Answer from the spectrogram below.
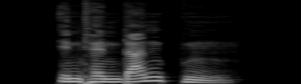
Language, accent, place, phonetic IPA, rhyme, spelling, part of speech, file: German, Germany, Berlin, [ɪntɛnˈdantn̩], -antn̩, Intendanten, noun, De-Intendanten.ogg
- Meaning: 1. plural of Intendant 2. genitive singular of Intendant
